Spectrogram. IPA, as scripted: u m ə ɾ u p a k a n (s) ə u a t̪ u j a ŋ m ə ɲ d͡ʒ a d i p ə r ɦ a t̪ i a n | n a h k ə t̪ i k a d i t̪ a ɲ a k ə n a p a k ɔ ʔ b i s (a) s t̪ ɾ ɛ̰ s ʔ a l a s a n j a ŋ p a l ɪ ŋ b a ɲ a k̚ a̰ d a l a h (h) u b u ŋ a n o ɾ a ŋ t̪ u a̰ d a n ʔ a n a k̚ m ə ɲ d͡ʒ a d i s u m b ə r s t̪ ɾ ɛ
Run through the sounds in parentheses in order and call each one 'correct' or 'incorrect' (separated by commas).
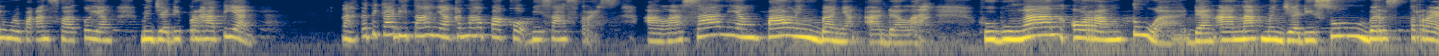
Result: correct, correct, correct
